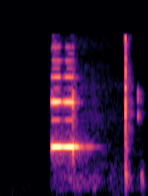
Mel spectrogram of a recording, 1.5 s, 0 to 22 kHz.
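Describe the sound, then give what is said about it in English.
A single short electronic beep signalling the start of a voicemail recording, mid-pitched and clean, followed by a brief faint click against silence. “Please right leave now your message for 90859. Let's leave your voicemail. This is the 10th voicemail.”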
